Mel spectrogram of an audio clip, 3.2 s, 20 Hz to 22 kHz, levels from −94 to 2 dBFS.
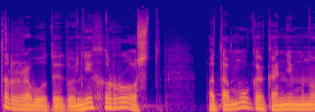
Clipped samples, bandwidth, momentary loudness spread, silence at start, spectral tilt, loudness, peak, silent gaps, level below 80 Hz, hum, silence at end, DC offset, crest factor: under 0.1%; 13.5 kHz; 7 LU; 0 s; -7 dB/octave; -26 LUFS; -12 dBFS; none; -46 dBFS; none; 0 s; under 0.1%; 14 dB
